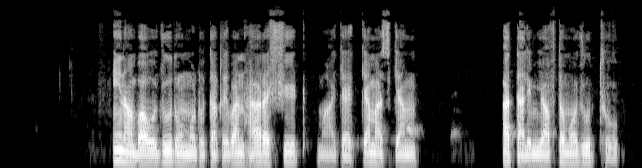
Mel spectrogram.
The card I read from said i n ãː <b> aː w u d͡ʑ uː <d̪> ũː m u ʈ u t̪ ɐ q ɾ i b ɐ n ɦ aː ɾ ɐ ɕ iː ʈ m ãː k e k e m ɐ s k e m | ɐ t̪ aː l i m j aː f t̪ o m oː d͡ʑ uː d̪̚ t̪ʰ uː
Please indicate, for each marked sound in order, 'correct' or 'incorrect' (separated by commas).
correct, correct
